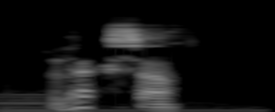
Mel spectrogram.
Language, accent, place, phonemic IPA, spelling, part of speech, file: French, France, Lyon, /vak.sɛ̃/, vaccins, noun, LL-Q150 (fra)-vaccins.wav
- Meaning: plural of vaccin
